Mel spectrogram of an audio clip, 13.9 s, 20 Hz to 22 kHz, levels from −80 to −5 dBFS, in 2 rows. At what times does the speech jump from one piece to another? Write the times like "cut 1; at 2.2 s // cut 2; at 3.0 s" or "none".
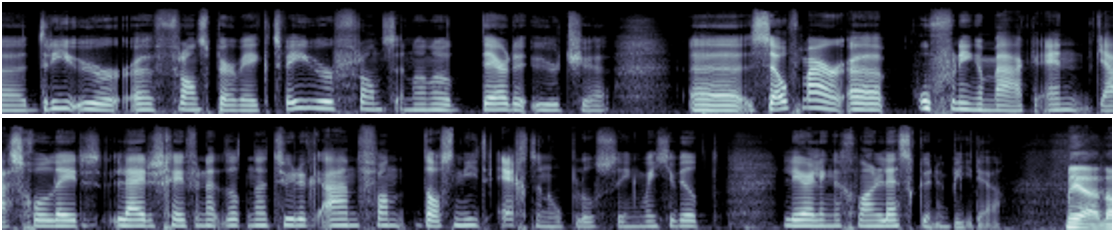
none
